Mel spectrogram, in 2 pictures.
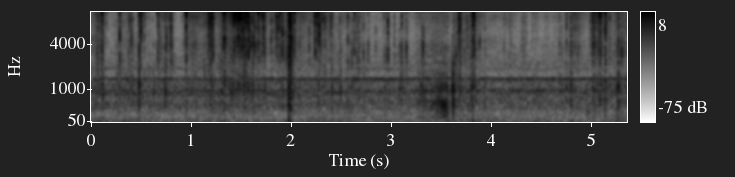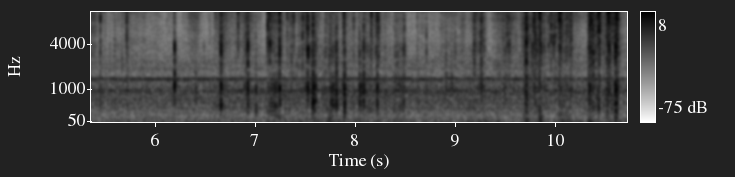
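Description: A small package in clear crinkly plastic with a green cardboard header is held in the hands while long painted nails scratch and squeeze the plastic wrap. The result is soft, quick crinkling and crackling with sharp little clicks and taps scattered throughout, over a faint steady hum.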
